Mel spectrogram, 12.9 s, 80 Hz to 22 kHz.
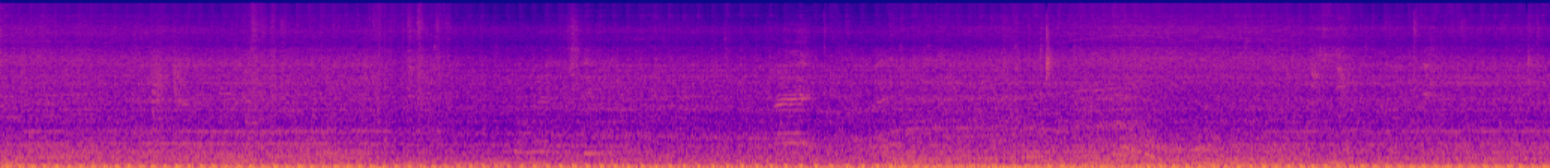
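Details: Volvo B7RLE diesel bus: deep diesel drone with a steady, rapid knocking pulse running underneath throughout the ride; engine knock, cause not yet pinned down.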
